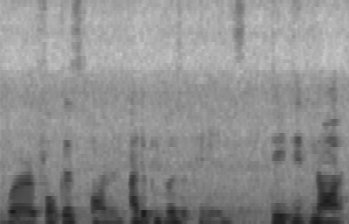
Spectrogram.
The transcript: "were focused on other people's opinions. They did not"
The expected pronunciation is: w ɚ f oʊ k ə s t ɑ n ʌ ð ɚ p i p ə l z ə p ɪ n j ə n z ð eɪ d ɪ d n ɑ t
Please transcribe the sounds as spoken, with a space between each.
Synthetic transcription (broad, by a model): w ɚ f oʊ k ə s t ɑ n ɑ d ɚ p i p ə l s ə p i n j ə n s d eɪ d ɪ d n ɑ t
